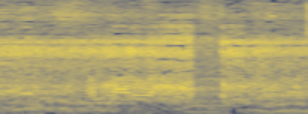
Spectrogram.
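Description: Several people talking at once, with guitar music playing in the background.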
